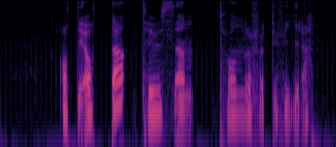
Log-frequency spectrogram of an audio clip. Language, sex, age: Swedish, female, 21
